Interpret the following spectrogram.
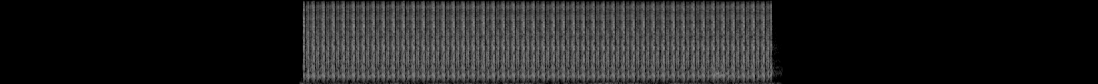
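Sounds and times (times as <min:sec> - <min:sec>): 
Sony a7iv rapid mechanical shutter clicks: 0:03.0 - 0:07.8.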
